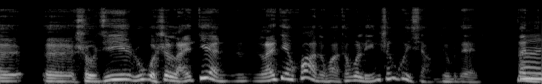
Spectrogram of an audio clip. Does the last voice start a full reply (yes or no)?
yes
